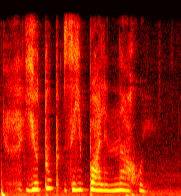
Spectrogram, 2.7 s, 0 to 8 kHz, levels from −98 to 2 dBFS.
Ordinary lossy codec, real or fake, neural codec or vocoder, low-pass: none; real; none; 7.2 kHz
